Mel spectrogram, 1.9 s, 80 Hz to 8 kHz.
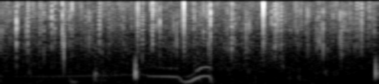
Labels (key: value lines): label: biophony, cascading saw
recorder: SoundTrap 600 or HydroMoth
